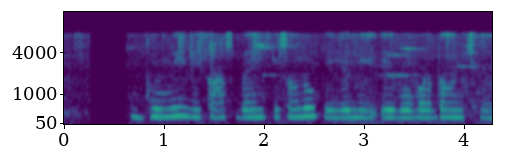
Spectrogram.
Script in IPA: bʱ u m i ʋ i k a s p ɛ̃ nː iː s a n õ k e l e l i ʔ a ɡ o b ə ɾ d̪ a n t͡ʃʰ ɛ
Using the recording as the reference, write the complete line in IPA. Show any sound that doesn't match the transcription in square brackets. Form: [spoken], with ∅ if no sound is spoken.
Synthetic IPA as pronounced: bʱ u m i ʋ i k a s [b] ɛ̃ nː [i] s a n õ k e l e l i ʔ [e] ɡ o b ə ɾ d̪ a n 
